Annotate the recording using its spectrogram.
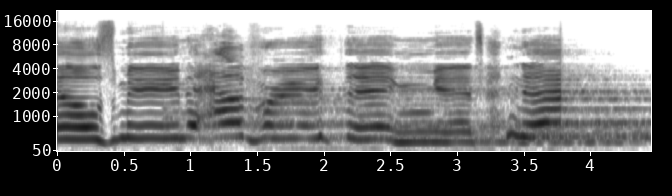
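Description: A solo sung vocal track with held notes and pitch slides, played through the Inktomi modulation-and-reverb plugin. The singing stops shortly before the end and a reverb tail rings on.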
